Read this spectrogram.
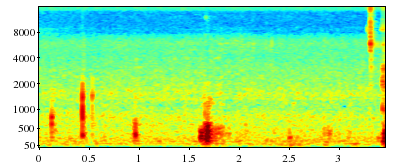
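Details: Person doing a digestive cleanse records audible gut gurgling, unsure whether it is bowel movement or gas; quiet room with scattered short pops and clicks and one longer, louder gurgle: borborygmi.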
